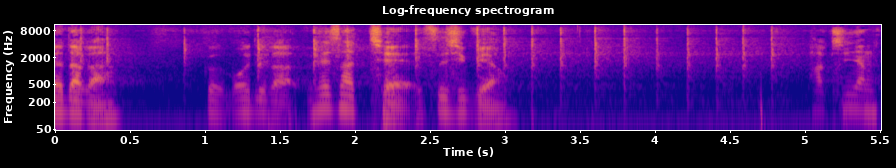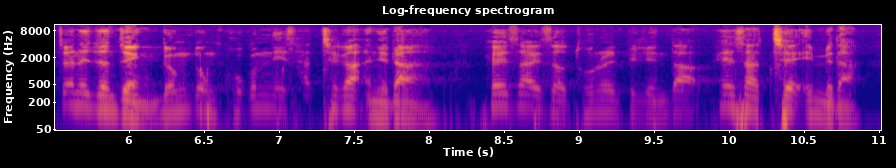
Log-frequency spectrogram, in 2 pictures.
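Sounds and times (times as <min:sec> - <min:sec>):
chalk tapping and scraping: 0:00.0 - 0:05.2.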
